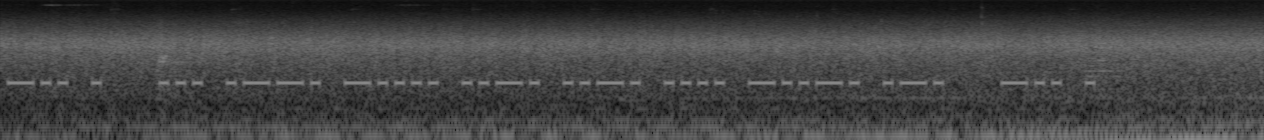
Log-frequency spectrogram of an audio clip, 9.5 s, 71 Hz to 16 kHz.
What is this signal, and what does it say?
Morse code, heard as a keyed tone, machine-sent, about 19 wpm, 650 Hz, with radio hiss and street noise. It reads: DE SP6FFH/R DE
